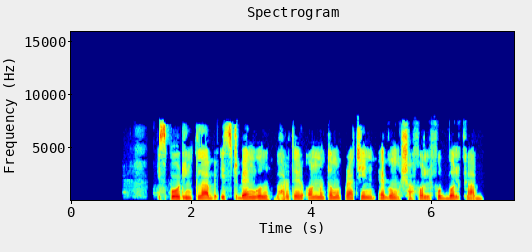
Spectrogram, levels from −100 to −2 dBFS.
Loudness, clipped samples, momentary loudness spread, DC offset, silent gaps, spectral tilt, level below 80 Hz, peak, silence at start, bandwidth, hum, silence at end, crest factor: -19 LUFS; under 0.1%; 6 LU; under 0.1%; 4.51-4.56 s; -4.5 dB/octave; -54 dBFS; -2 dBFS; 1.45 s; 7.8 kHz; none; 0.55 s; 18 dB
